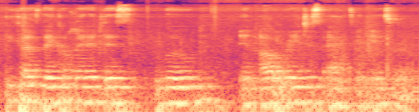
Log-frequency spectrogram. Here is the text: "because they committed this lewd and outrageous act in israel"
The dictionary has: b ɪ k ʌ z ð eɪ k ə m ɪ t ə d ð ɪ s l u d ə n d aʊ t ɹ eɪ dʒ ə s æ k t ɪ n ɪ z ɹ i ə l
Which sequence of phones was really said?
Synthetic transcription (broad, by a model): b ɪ k ʌ z ð eɪ k ə m ɪ t ə d ð ɪ s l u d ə n aʊ t ɹ eɪ dʒ ə s æ k t ɪ n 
